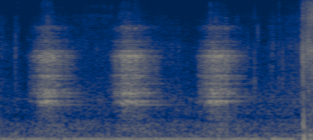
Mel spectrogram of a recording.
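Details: Alfa Romeo Mito rear wheel bearing, old hub hammered out: dry gritty rasp swells three times as the hub is turned by hand. Worn wheel bearing noise, replaced along with rear brake disc.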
